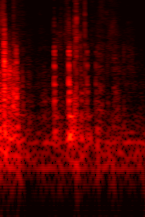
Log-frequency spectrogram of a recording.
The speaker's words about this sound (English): All this turning pages right in the microphone is not going to sound very good.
